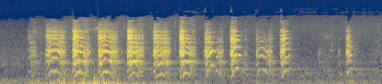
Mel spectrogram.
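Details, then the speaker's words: Tesla on smooth straight motorway near Barcelona: rubbery squeaky creaks repeating three to four times a second, appearing suddenly, then fading; suspension creak. "jechaliśmy normalnie na autostradzie w okolicach Barcelony czyli gładka droga prosta i nagle takie skrzypienie"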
